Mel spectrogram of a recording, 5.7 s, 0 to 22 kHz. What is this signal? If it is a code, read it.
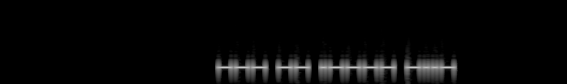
Morse code, heard as a keyed tone, about 27 wpm, 700 Hz. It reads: OM1X
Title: DXCC-100 Call Signs - 4 Characters - 28wpm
